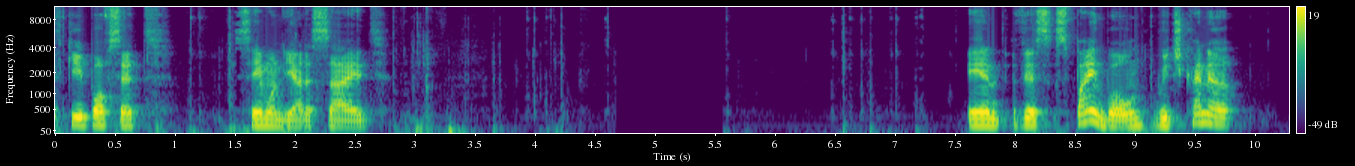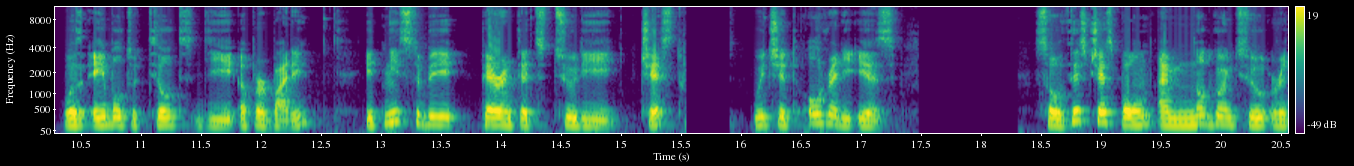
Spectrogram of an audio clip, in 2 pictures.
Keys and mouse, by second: 0.5 click, 1.9 ctrl+p, 3.6 Tab, 3.9 middle click, 4.2 r, 4.7 Tab, 5.2 click, 5.6 middle click, 6.3 click, 6.6 shift+click, 8.1 Tab, 8.9 r, 13.0 Tab, 15.5 Tab, 16.2 click, 16.6 r, 18.1 middle click.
